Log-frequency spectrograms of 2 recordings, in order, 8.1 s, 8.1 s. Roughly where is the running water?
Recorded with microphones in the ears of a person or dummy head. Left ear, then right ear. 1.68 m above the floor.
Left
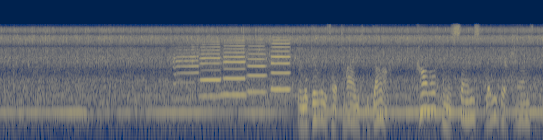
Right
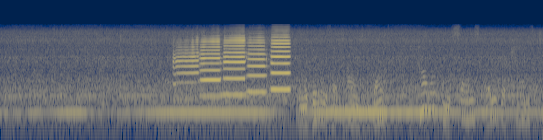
Left.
